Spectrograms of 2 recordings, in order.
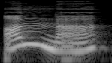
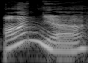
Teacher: the name Anna has a hard N because it has an A written after the N. But the diminutive Anya has a soft N because we have a ya written after the N.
